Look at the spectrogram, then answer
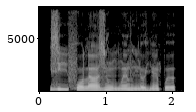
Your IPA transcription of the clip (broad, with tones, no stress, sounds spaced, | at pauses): z iː˦ f ɔ˧ l aː˧ z ũ˦˨ ɡʷ ɛ̃˦ v ĩ˨ ɾ ə˦˨ j ɛ̃˦ p ə˦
